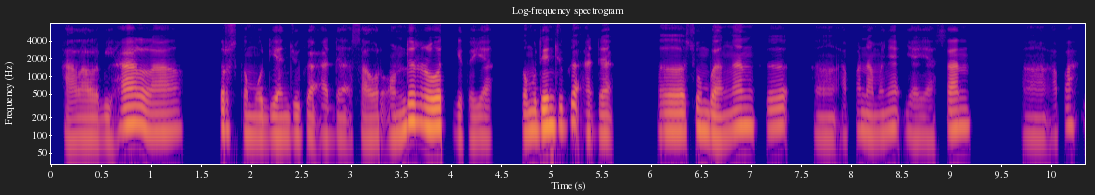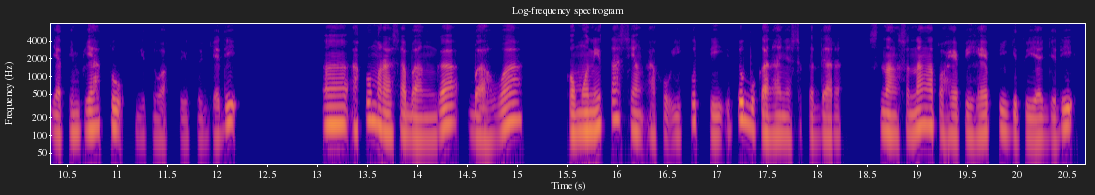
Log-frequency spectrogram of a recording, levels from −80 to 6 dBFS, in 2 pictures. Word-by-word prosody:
halal 100 +1 -2
bihalal, 125 +2 +3 0.3
terus 130 -1 -1
kemudian 105 -1 -2
juga 105 0 -3
ada 100 -1 -7
sahur 100 +1 -3
on 110 +3 -1
the 175 - +7
road 145 -4 +9
gitu 105 -2 -8
ya 105 -1 -5 0.3
kemudian 140 +4 +7
juga 150 +3 0
ada, 115 -1 -3 0.5
eee, 120 0 +4
sumbangan 130 +3 +1
ke 140 +1 -1
eee, 105 -2 -12
apa 125 +4 -14
namanya 115 +3 -3
yayasan 115 +7 -1 0.5
eee, 100 -1 -10
apa 150 +7 -8
yatim 120 -1 -6
piatu 135 +1 -1
gitu 100 -1 -20
waktu 95 +2 -18
itu 95 -1 -19
jadi, 125 - -2 0.9
eee, 155 0 +6
aku 135 +7 -6
merasa 120 -5 +1
bangga 105 +10 +1 0.2
bahwa, 115 - +1 0.5
komunitas 130 +10 +2
yang 120 - -1
aku 110 -2 -10
ikuti 105 -2 -7
itu 185 +10 +4
bukan 130 -8 +1
hanya 105 -1 -3
sekedar, 105 0 -7 0.3
senang-senang 120 +4 0
atau 125 -5 -2
happy 110 +1 -4
happy 115 +3 -3
gitu 110 -3 -6
ya 100 0 -1
jadi, 100 +9 -1
115 Hz, 145 wpm, -30 LUFS, 105-135 Hz, 0.9 s, road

